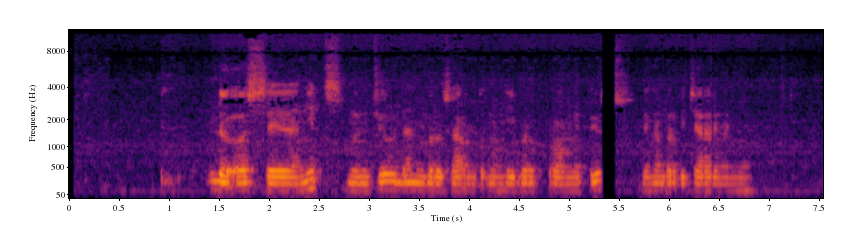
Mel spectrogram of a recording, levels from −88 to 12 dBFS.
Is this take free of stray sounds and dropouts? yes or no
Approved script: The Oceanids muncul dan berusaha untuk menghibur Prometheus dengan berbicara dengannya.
no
